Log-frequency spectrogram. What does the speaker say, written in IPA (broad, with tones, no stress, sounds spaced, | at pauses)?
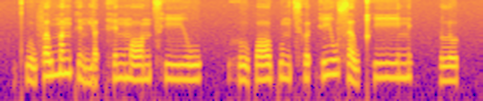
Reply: kʷʰ ɐ˨˩ w f ɐ˥ w m ɐ˥ ŋ k ɪ˨˩ ŋ j ɐ˨ t̚ h ɪ˧ ŋ m ɔː˨˧ n t͡sʰ iː˧ w | h uː˨˩ p ɔː˨˧ kʷ ɪ˨ ŋ t͡sʰ ɵ˧ t̚ h iː˥ w s ɐ˨˩ w kʰ iː˧ n | l ʊ˨˥ k̚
